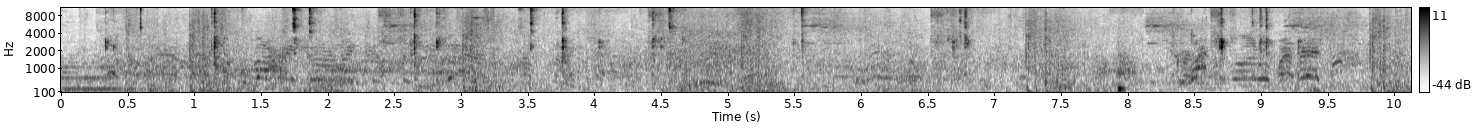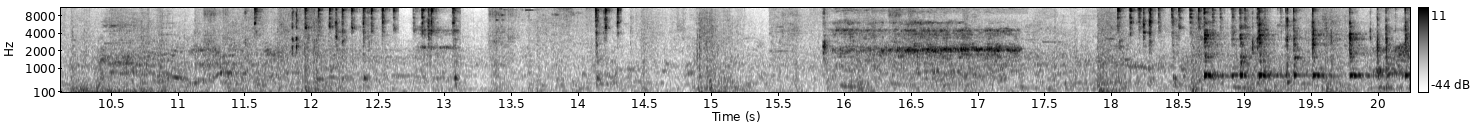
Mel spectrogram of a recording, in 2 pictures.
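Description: Creatures snarl and screech in a fight.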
